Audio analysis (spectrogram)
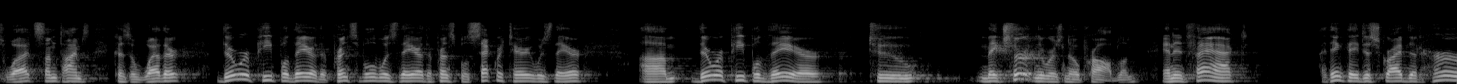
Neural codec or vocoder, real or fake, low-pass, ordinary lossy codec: none; real; 7.2 kHz; MP3, 48 kbps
